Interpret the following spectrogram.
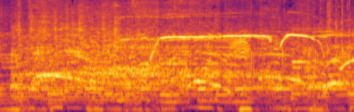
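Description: Music with a steady beat, with a football crowd cheering and whooping over it; long high calls ring out in the second half.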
